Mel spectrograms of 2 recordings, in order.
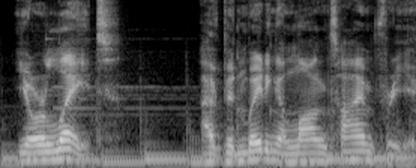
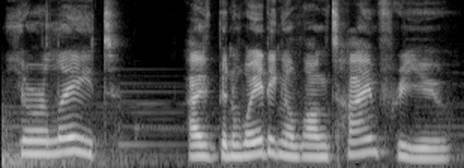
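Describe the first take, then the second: First: It is said in a normal speaking voice. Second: It is said in a creepy high-pitched voice.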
